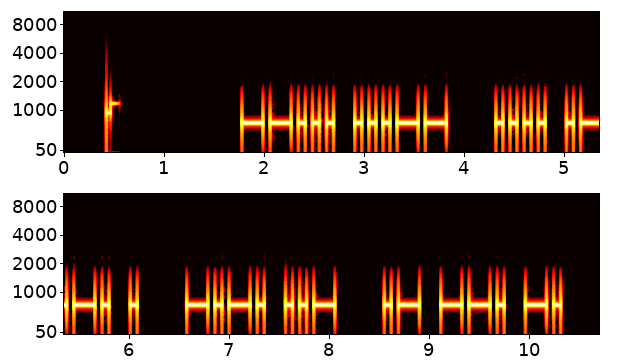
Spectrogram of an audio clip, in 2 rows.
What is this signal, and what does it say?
Morse code, heard as a keyed tone, about 17 wpm, 700 Hz. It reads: 73 HPE CU AGN
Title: Common QSO Phrases Encore 17wpm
